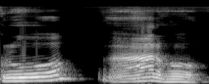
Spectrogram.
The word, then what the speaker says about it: গ্রহ: গ্রহ, আদ্য রফলাযুক্ত অ, আমরা উচ্চারণ করব কিন্তু ওকার দিয়ে, উচ্চারণ করব গ্রো আর হো।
